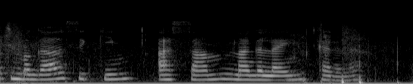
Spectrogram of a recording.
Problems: constant background noise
